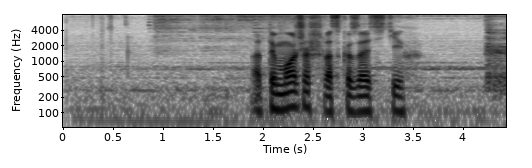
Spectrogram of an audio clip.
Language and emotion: Russian, neutral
